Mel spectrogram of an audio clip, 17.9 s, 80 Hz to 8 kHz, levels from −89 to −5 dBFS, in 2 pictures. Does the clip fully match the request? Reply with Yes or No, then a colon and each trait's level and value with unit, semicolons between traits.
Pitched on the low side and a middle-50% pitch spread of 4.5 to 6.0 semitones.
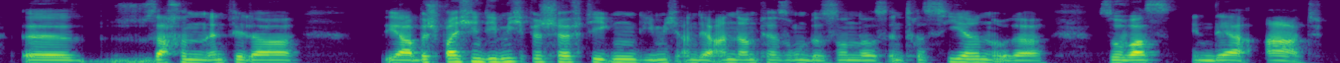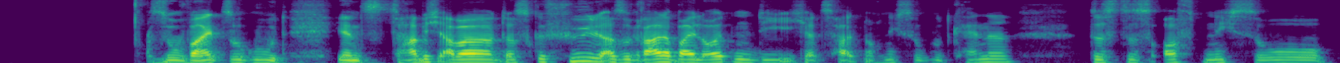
No: low, 125 Hz; average, 2.7 semitones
